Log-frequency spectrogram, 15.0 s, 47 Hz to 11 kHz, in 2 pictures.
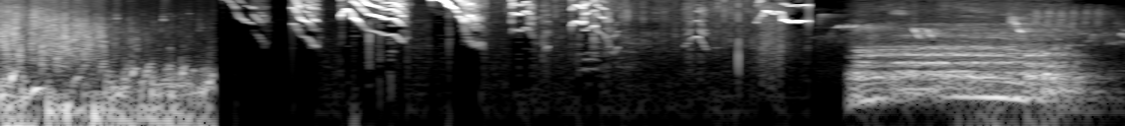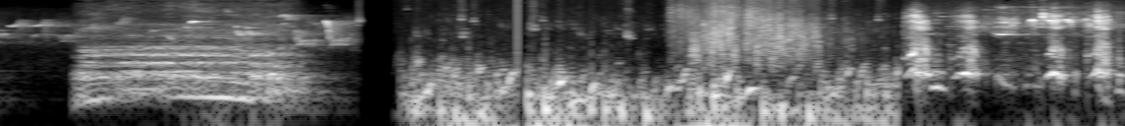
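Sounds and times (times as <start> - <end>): quick high chirps: 1.5 - 5.4
low roar-like animal calls: 5.6 - 7.4, 8.0 - 9.7.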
